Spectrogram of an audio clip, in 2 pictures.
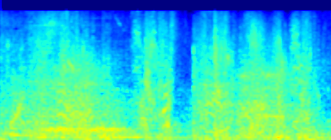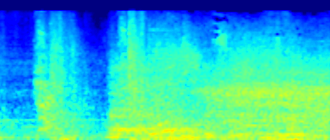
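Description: Magic blasts and impact sounds crackle in a fantasy battle.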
